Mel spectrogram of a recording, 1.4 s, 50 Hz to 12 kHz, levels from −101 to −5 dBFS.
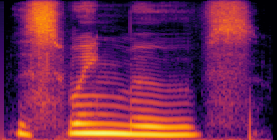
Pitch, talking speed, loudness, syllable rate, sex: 205 Hz, 130 wpm, -16 LUFS, 3.5 syllables/s, female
